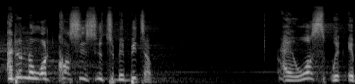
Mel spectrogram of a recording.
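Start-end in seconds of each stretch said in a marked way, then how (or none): 0.1-1.5 higher and louder, pleading; impassioned appeal. Real, not acted. Preacher appealing to bitter listeners, raised impassioned voice. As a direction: reach out to them with urgency.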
